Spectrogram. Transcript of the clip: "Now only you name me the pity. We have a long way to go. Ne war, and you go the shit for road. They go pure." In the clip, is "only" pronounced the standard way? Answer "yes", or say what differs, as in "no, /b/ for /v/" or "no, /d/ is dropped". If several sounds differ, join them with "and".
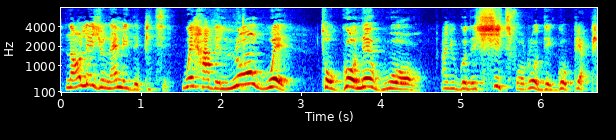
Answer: no, /n/ is dropped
